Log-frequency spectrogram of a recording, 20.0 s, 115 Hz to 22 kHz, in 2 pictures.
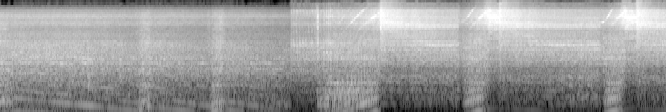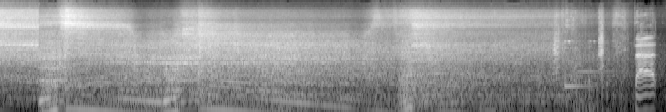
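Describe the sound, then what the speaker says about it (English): A Mercedes C300 with charge pipes installed revs repeatedly, each blip climbing sharply and falling away with turbo hiss, loud and close, while people talk between the revs. "I'm going to just do a few revs for you with just the charged pipes in"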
